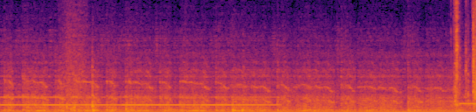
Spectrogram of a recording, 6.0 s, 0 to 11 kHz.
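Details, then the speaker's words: 2003 Ford Taurus, sat about a year, after carb cleaner sprayed into intake: slow even cranking with a couple of small pops, never catches, still sounds weird; owner wonders if fuel pump isn't working well; crank, no start. "Ooh, got a couple little pops out of it anyway. I wonder if the fuel pump maybe isn't working good. It still sounds weird though."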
